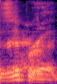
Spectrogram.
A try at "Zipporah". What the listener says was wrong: Yeah, it's actually pronounced Zipporah. The emphasis is on the second syllable.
